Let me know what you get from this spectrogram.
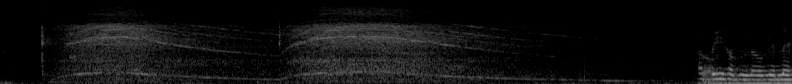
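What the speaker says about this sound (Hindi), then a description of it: "अभी हम लोगों ने वैक्यूम लगा दी है।" A vacuum cleaner used for cleaning a village mosque switches on twice, each time revving up to a loud whine that slowly winds down, followed by a burst of nearby voices.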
